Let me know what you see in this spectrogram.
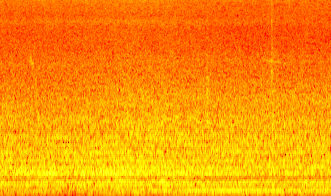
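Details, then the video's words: A swarm of honey bees in a back yard, about to be captured for a beekeeper's hives: a dense, steady hum with a low drone band, continuous and unbroken, with no voices over it. "Capturing A Bee Swarm"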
